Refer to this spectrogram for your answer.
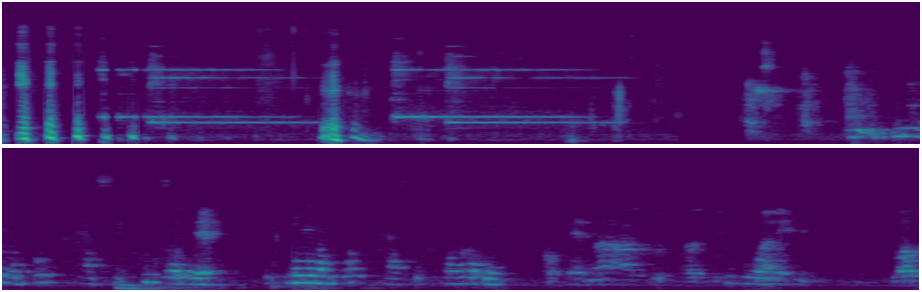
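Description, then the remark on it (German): A doorbell chimes at the start, its bright two-tone melody ringing out twice in quick succession and fairly loud, before it fades and a person begins talking. “Das Postband klingelt.”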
